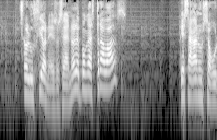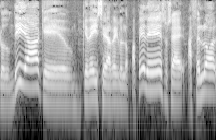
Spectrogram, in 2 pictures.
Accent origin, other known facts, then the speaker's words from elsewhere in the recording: Spain; pero yo soy español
